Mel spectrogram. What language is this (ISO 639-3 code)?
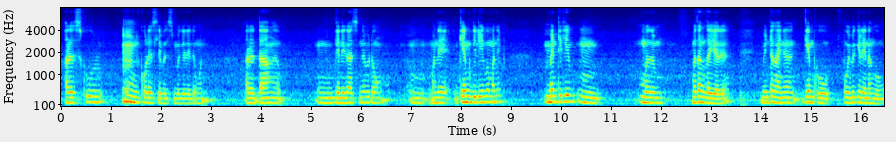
brx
